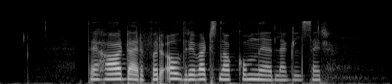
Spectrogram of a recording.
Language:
Norwegian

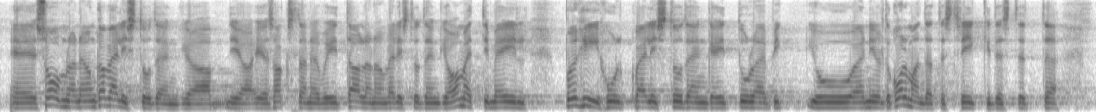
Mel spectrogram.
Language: Estonian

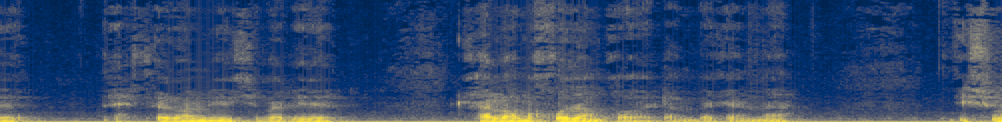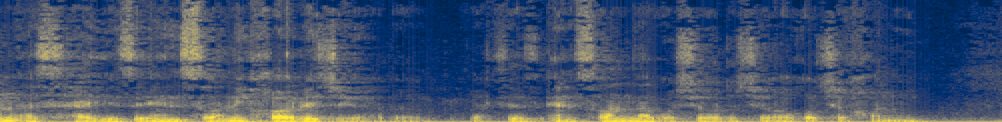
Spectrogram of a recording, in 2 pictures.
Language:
Persian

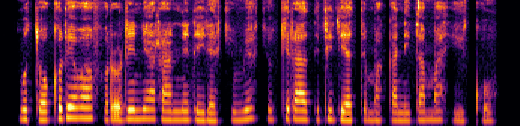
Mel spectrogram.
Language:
Kikuyu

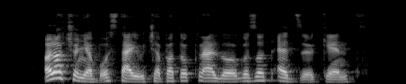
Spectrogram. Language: Hungarian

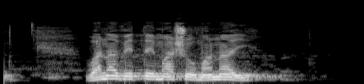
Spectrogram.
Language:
Rombo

